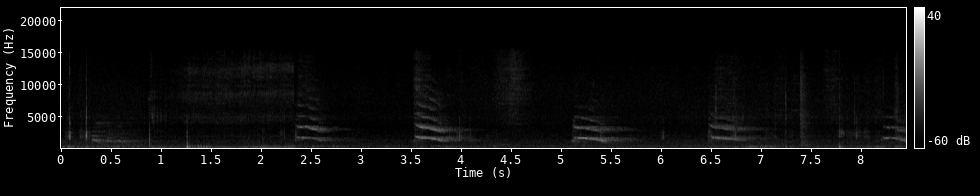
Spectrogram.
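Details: Herring gull parents give five loud, harsh, downslurred yelps about every one and a half seconds, low rumble between, attacking an intruder having a smoke in a parking lot where their chick was nearby.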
